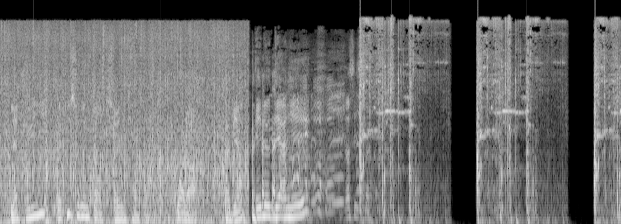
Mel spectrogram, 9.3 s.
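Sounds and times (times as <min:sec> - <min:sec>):
speech: 0:00.2 - 0:05.8
laughter: 0:03.6 - 0:05.4
champagne glass shattering: 0:05.4 - 0:09.3.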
